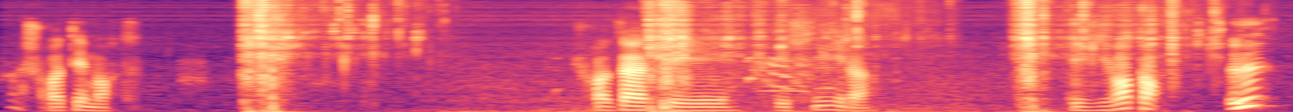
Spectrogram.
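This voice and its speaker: A young man giving casual let's-play commentary, taunting and excitable, with sudden high-pitched yelps. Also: unhurried, background noise. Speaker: gaming youtuber.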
